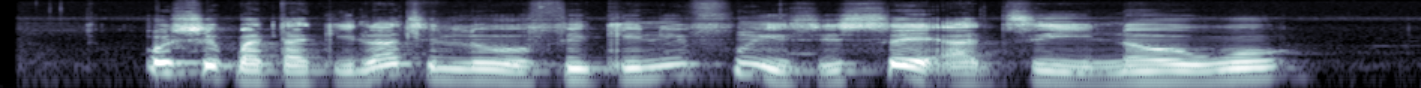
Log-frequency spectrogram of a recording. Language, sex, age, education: Yoruba, male, 15-29, tertiary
